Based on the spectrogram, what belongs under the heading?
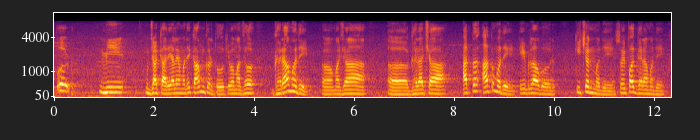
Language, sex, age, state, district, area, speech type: Marathi, male, 30-45, Maharashtra, Palghar, rural, spontaneous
